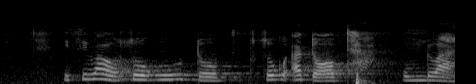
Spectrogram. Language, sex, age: South Ndebele, female, 21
